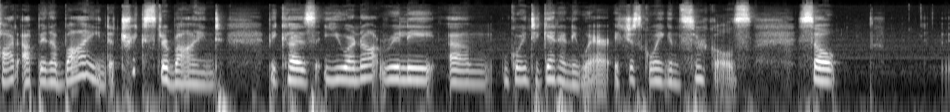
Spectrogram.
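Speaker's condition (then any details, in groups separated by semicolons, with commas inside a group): No condition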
